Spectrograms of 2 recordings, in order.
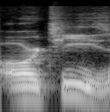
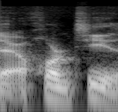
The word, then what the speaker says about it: Hortiz: same thing like or Ortiz Ortiz I keep saying Ortiz Ortiz one of those I think the H is silent and that's just the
